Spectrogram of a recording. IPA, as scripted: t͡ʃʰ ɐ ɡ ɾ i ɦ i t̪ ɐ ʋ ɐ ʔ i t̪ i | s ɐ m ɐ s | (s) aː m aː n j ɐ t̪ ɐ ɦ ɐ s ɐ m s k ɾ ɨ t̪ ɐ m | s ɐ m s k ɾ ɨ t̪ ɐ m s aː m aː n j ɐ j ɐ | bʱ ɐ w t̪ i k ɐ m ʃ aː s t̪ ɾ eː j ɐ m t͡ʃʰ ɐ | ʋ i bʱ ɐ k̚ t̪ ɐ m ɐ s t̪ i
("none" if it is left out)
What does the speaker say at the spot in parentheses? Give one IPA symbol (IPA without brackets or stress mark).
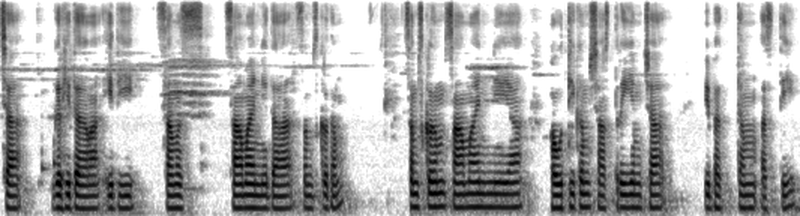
s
